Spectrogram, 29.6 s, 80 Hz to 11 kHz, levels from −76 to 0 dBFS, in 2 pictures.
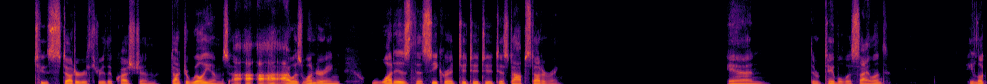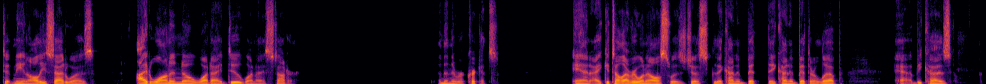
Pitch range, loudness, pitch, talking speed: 95-115 Hz, -24 LUFS, 100 Hz, 140 wpm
